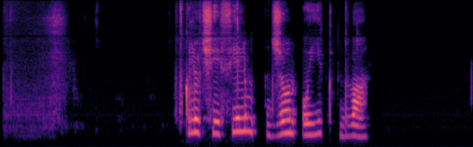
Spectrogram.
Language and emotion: Russian, neutral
